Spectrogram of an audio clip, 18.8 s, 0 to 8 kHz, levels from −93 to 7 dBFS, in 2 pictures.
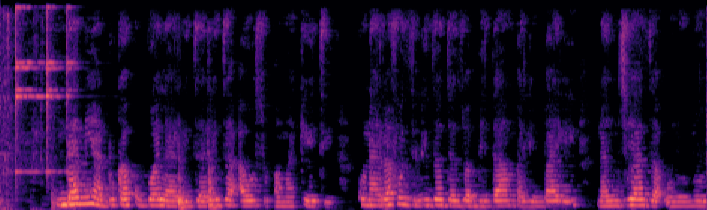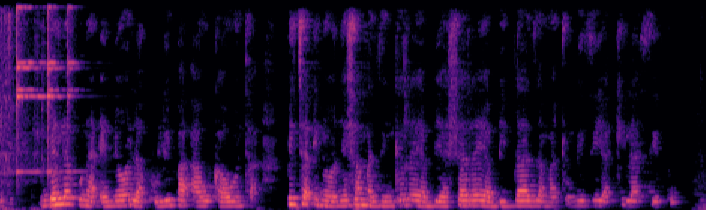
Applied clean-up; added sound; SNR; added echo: classical method WPE with log-MMSE.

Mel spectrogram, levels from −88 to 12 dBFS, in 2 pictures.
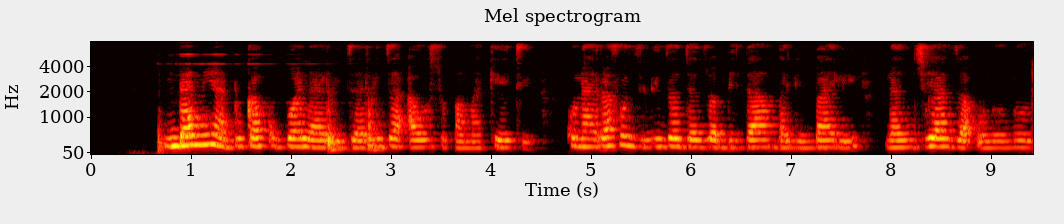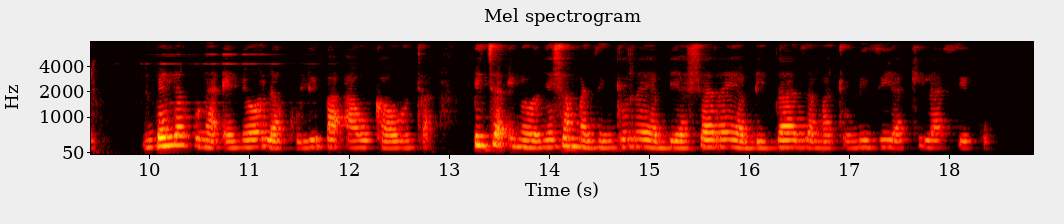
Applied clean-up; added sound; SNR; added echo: neural mask model DeepFilterNet 3.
